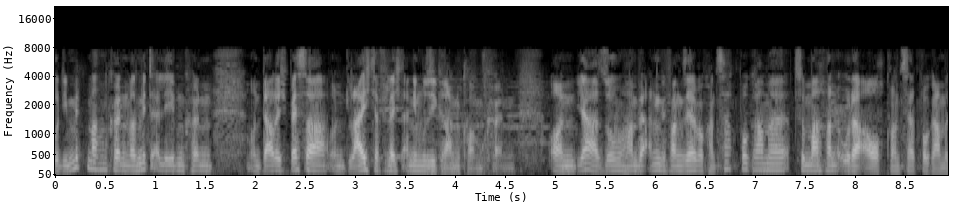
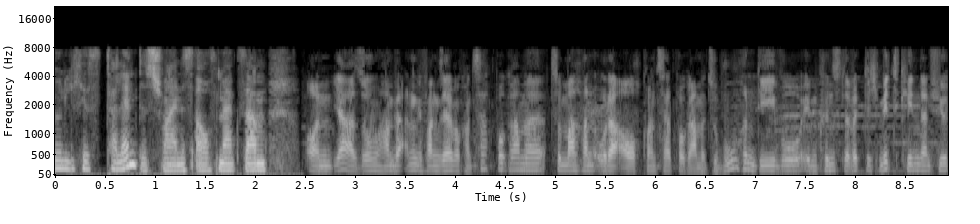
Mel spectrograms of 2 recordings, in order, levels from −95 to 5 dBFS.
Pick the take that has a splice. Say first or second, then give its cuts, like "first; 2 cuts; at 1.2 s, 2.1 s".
second; 1 cut; at 2.5 s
